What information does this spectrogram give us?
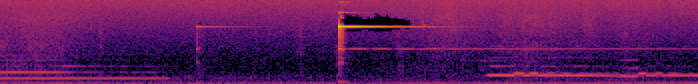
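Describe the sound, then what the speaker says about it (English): A meditation chime is struck once, giving a clear bright ring that slowly fades in a quiet room, with soft sustained tones before and after it. "And when you hear the chime,"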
